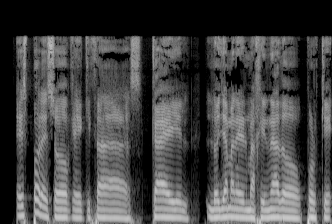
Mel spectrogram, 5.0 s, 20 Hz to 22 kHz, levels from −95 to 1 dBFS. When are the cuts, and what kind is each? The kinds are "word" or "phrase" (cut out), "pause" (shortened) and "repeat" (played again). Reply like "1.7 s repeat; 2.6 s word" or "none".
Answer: 3.0 s pause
